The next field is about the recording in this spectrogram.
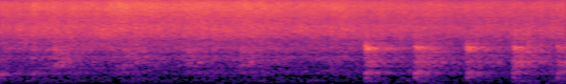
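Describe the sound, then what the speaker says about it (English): Red onions sautéing in a pot give a steady hiss and sizzle, then a few quick stirring scrapes near the end. "While that gets all sauteed."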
